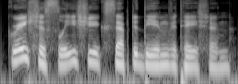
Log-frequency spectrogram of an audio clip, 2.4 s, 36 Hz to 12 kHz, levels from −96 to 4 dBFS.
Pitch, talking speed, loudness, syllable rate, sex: 140 Hz, 125 wpm, -19 LUFS, 5.4 syllables/s, male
